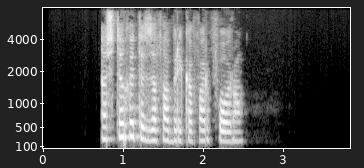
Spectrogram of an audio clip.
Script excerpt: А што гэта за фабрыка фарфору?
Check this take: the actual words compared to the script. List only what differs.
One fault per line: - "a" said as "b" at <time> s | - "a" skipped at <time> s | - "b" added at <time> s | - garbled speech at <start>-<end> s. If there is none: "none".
none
